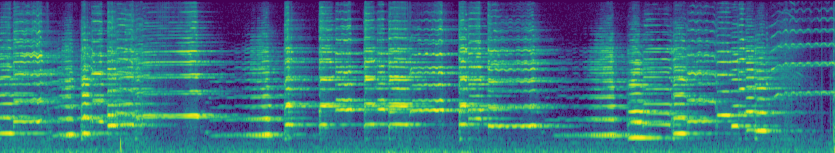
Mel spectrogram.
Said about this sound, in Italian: passaggio molto ardui con un sacco di decime, corde doppie per l'intonazione è estremamente difficile questo.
